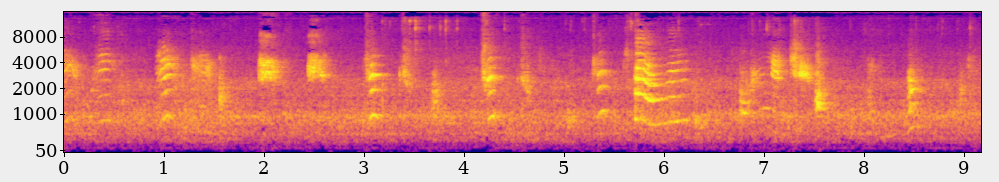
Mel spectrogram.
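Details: Pet budgerigar, a rainbow male, talking: steady stream of short buzzy chirps and warbles, some with swooping harmonics, recorded faintly from far off with a telephoto zoom.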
